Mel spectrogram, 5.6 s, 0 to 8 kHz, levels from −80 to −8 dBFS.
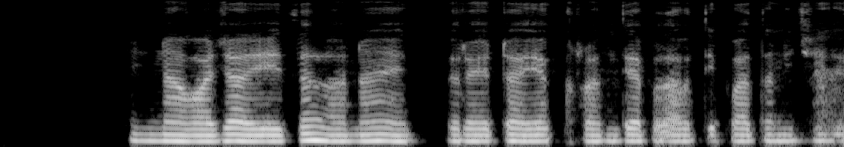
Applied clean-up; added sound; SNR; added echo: neural mask model Resemble Enhance denoiser.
